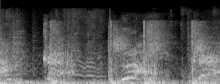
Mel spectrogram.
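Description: Thuds of foam Hulk fists smashing down into a frosted cake, one hit right at the start and more following over the next second and a half.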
